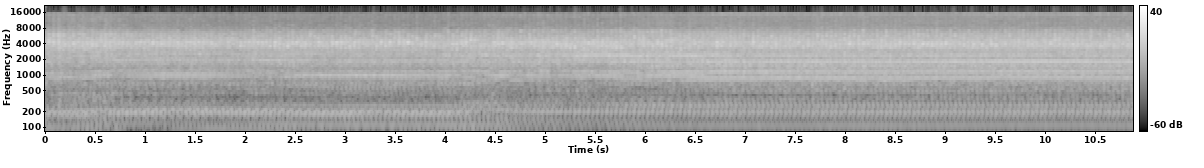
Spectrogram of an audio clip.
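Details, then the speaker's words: Invacar three-wheeler, revived after 14 years in a field, on axle stands and ticking over: chuffing, uneven beat that sounds like one cylinder, caused by a small exhaust leak; the variable-pulley belt drive engages when the throttle opens. "it sounds like one cylinder but that's because once a little blowing on the exhaust"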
